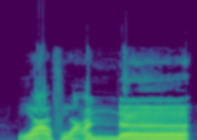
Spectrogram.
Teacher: Dibaca double, ditahan dan dengung ke hidung. Itu gunnah.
